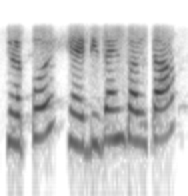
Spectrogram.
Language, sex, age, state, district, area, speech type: Goan Konkani, female, 18-30, Goa, Tiswadi, rural, conversation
